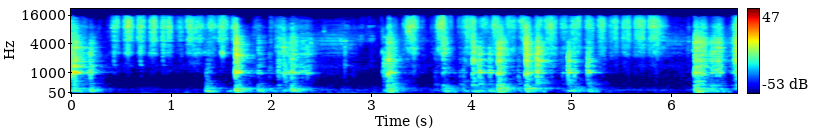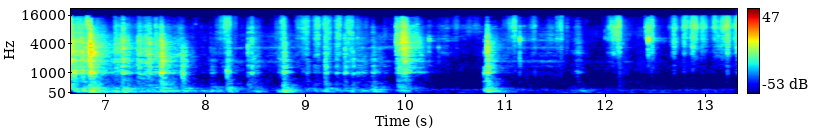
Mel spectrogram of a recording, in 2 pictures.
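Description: A small hand tool scraping softened tar and grime off a steel exhaust hanger part soaked in acetone solvent, in several irregular bursts of strokes with short pauses between.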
